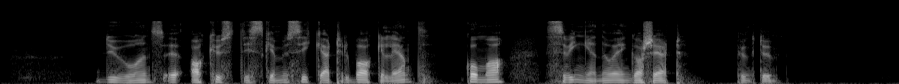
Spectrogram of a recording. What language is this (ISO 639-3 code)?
nor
